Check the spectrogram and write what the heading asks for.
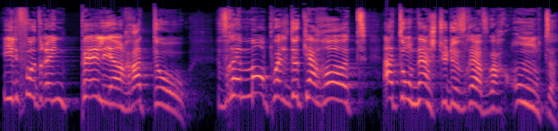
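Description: A man voicing a harsh, scolding mother in a storybook reading, shrill and theatrical. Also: animated, moderate pace, pushed and bright, full character voice.

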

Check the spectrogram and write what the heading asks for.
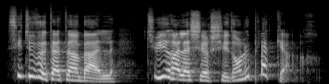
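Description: A man's voice: sits high, wildly swooping pitch, moderate pace, a bit bright, voice pushed up, full character voice. A man voicing a stern, cold mother who gives curt orders to her children. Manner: curt, bossy.

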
